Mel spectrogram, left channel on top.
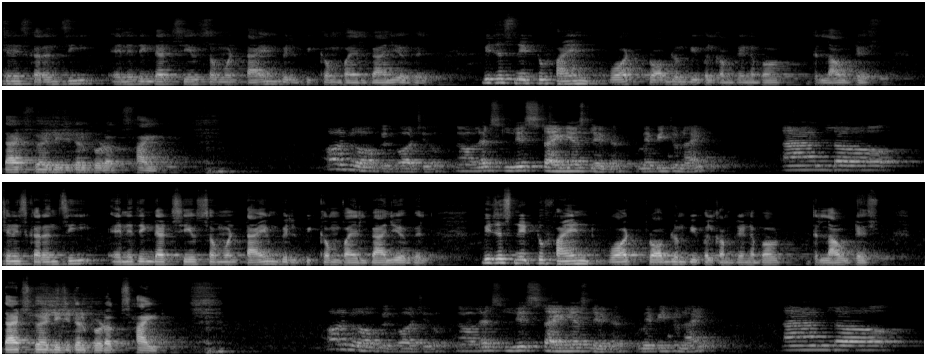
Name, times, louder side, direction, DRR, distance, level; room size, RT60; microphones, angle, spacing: voice 1, 0.0-4.3 4.8-7.8 8.1-8.7 9.3-10.8 11.1-11.5, right 5 dB, 80° right, 13 dB, 0.4 m, -27 dB
voice 2, 12.4-16.2 17.0-18.2, left 1 dB, 90° left, -1 dB, 1.4 m, -32 dB
8.9 x 4.1 x 2.9 m, 1.0 s
head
